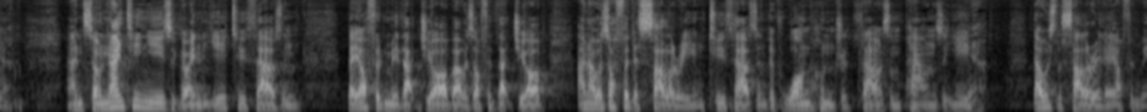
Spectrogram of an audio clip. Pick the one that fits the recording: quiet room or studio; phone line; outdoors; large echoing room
large echoing room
